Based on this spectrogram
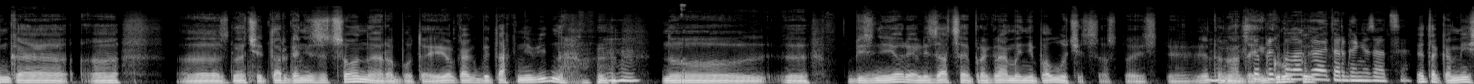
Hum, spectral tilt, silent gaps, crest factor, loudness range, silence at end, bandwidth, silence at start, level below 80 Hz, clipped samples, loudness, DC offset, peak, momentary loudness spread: none; -7 dB/octave; none; 12 dB; 2 LU; 0 s; 16.5 kHz; 0 s; -30 dBFS; under 0.1%; -16 LUFS; under 0.1%; -4 dBFS; 10 LU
